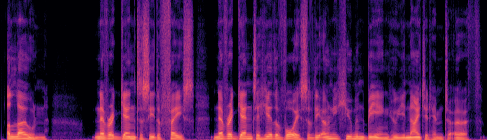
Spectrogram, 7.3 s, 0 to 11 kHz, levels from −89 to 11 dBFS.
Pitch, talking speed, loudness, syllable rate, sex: 120 Hz, 180 wpm, -17 LUFS, 5.6 syllables/s, male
